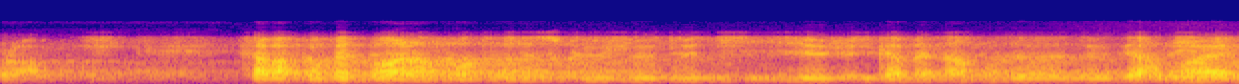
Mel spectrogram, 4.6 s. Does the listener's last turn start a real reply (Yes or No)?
Yes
